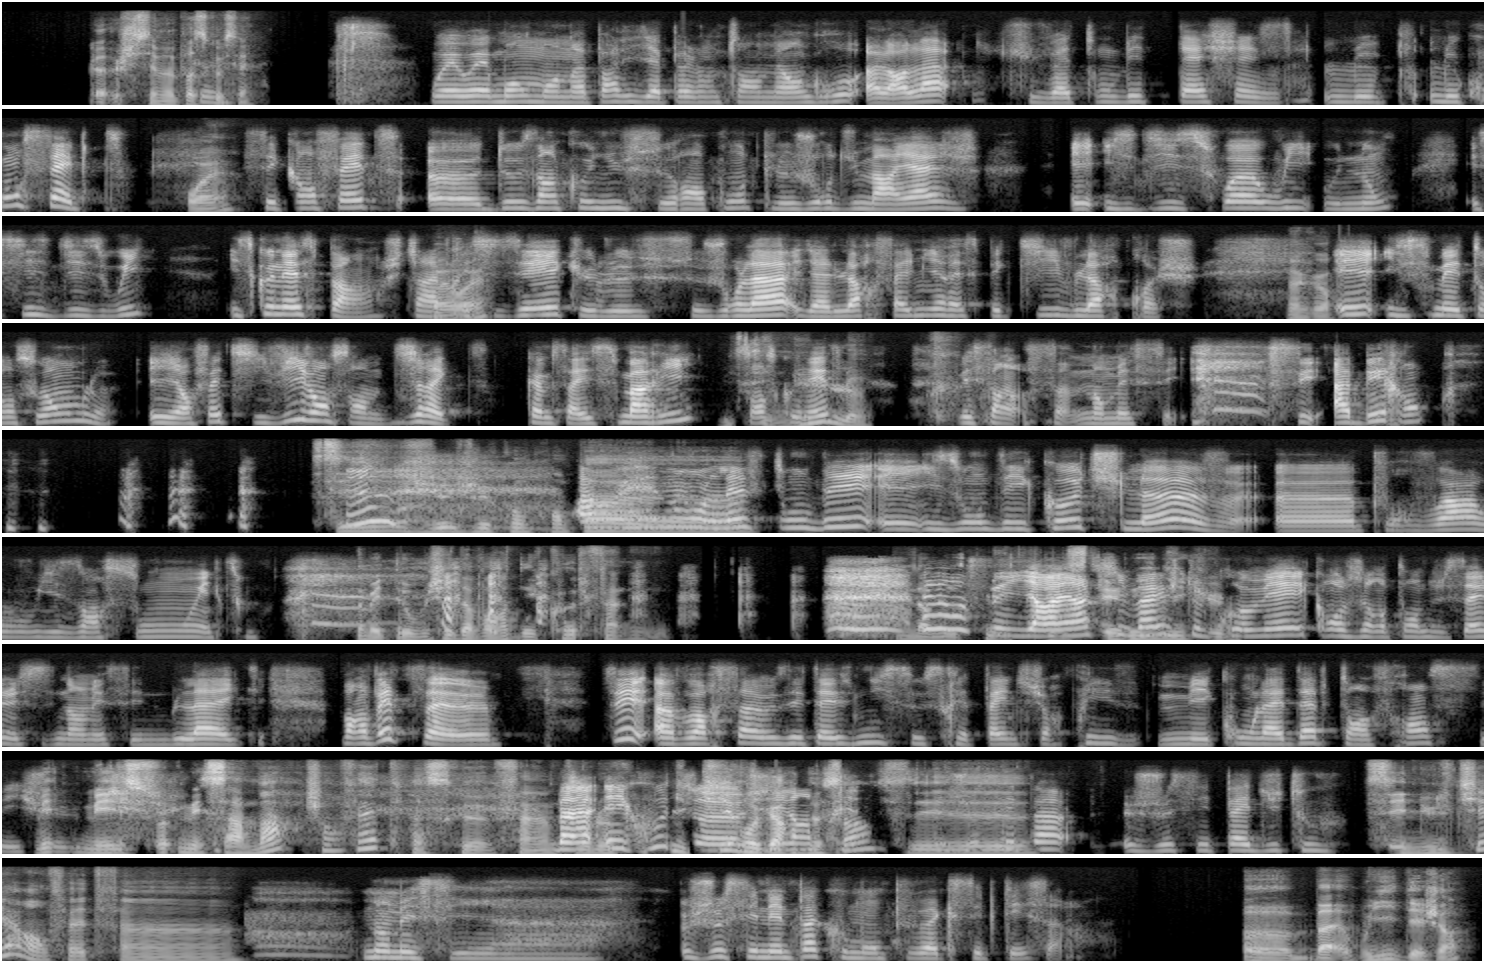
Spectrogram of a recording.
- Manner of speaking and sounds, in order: static; chuckle; chuckle; stressed: "aberrant"; laugh; in English: "love"; laugh; distorted speech; laughing while speaking: "Tu vois ?"; chuckle; unintelligible speech; gasp
- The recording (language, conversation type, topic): French, unstructured, La télé-réalité valorise-t-elle vraiment des comportements négatifs ?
